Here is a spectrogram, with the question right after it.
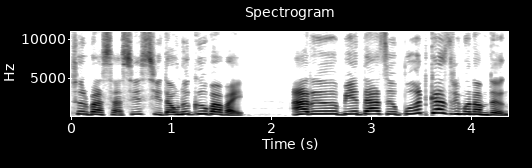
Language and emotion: Bodo, disgusted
